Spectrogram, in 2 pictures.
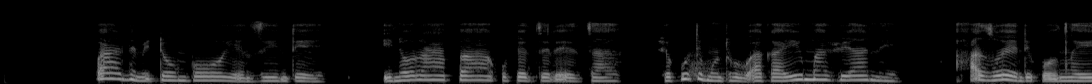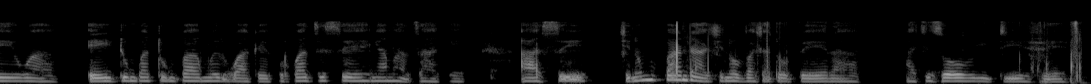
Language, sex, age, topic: Ndau, female, 36-49, health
